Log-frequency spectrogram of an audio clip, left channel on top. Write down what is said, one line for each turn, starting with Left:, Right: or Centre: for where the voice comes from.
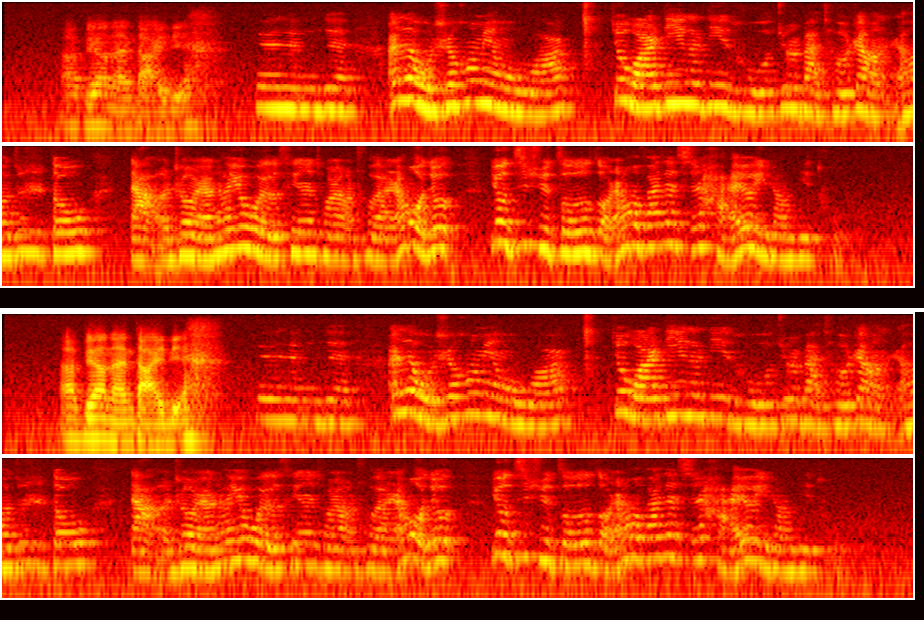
Right: 啊、比较难打一点。<laughs>
Left: 对对对对，而且我是后面我玩儿就玩儿第一个地图，就是把酋长，然后就是都打了之后，然后他又会有新的酋长出来，然后我就又继续走走走，然后我发现其实还有一张地图，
